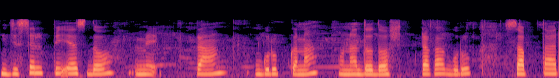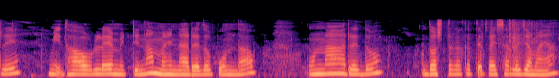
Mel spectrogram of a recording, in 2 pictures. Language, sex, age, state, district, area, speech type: Santali, female, 18-30, Jharkhand, Pakur, rural, spontaneous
